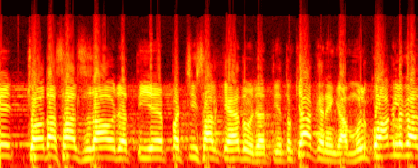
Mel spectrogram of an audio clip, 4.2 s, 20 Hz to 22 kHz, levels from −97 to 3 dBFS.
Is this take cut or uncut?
uncut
